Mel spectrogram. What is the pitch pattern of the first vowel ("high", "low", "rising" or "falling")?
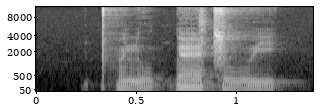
low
